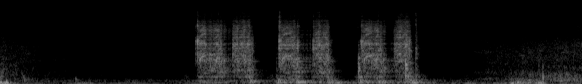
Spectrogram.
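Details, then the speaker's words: Bucket tilt actuator on a 1999 Bobcat 864 skid steer, cab open, key on: four short buzzing bursts with quiet gaps as the actuator runs normally. The other tilt direction stopped working; wiring or the AHC computer is suspected. "that sides working fine this side that weighs fine"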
